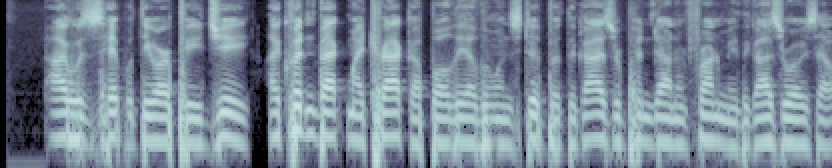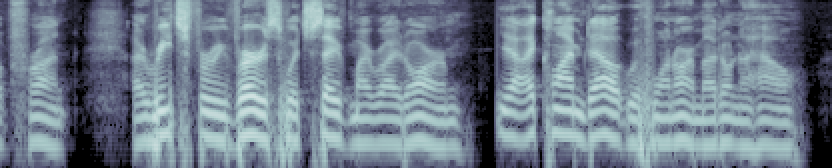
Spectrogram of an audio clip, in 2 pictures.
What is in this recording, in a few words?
plosives original; AUDIO ENGINEERING AUDIO REPAIR; EQ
